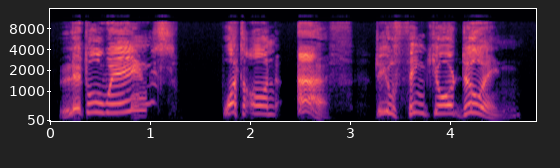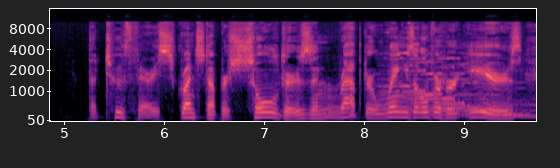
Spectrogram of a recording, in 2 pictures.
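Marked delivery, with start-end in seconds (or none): 0.1-4.7 high, slow scolding auntie; stern aunt. Acted. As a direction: catch the fairy red-handed.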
